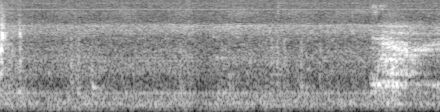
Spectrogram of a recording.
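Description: Low steady outdoor background with a sharp click right at the start, and near the end a brief high cry from a person.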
